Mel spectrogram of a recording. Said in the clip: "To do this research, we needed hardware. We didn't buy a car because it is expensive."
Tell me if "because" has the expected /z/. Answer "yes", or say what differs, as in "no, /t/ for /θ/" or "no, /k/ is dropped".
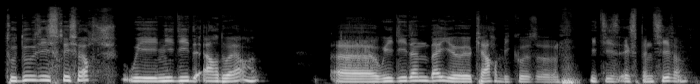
yes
